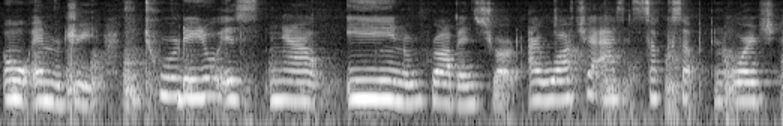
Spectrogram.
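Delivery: usual speaking voice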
